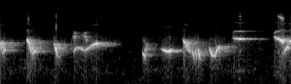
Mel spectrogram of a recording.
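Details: Greater green leafbird song used to attract others of its kind: fast run of sliding whistles and chattering notes, including a pure, level high whistle near the end.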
